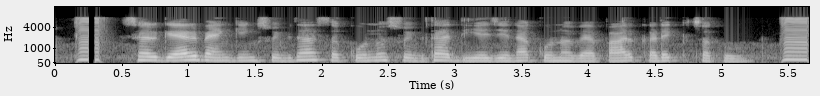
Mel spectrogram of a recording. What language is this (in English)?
Maithili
